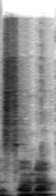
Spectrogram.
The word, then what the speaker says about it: Asana: asana right spelt like the yoga asana but pronounced asana don't ask me why okay but it is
